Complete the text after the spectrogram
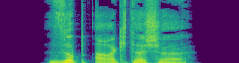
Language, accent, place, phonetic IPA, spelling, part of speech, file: German, Germany, Berlin, [zʊpˈʔaʁktɪʃə], subarktische, adjective, De-subarktische.ogg
- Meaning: inflection of subarktisch: 1. strong/mixed nominative/accusative feminine singular 2. strong nominative/accusative plural 3. weak nominative all-gender singular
